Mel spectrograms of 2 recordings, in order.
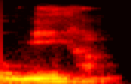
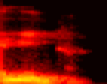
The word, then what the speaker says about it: Minha: Yeah, is it Minha or Miha? We pronounce the N, right? All right, right, okay, Minha.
